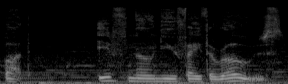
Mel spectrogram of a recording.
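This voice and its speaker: Earnest scholarly young lord, medium pitch, game dialogue, music behind. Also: male voice, fairly even intonation, slow pace, darkish tone. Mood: earnest, explanatory. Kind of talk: dramatic video game acting.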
